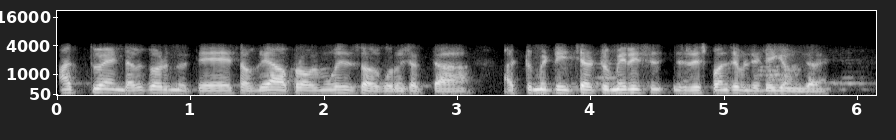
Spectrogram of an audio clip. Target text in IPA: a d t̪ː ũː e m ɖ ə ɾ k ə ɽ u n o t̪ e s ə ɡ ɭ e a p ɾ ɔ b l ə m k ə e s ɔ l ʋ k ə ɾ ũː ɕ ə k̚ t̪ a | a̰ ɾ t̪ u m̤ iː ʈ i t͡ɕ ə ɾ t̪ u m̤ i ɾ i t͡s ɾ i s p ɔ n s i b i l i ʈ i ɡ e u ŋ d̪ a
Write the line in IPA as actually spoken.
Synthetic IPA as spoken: a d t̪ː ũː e ɳ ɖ ə ɾ k ə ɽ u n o t̪ e s ə ɡ ɭ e a p ɾ ɔ b l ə m k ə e s ɔ l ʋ k ə ɾ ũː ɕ ə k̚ t̪ a | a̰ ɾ t̪ u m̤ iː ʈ i t͡ɕ ə ɾ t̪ u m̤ i ɾ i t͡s ɾ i s p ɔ n s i b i l i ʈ i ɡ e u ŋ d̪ a

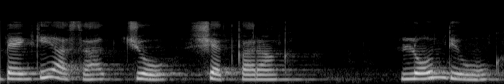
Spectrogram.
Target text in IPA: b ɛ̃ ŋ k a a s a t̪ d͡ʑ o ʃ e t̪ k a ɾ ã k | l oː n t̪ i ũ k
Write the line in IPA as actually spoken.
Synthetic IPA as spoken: b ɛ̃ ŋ k i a s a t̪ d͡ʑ o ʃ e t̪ k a ɾ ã k | l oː n d̪ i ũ k

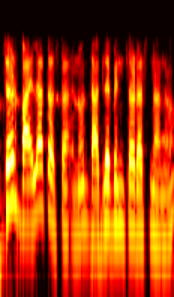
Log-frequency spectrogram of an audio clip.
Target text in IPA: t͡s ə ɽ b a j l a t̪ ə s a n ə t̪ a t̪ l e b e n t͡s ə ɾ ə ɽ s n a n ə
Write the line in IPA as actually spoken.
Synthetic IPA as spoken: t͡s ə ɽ b a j l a t̪ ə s a n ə d̪ a d̪ l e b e n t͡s ə ɽ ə s n a n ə

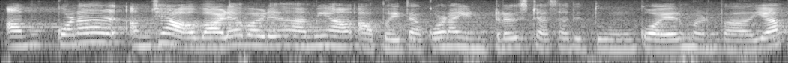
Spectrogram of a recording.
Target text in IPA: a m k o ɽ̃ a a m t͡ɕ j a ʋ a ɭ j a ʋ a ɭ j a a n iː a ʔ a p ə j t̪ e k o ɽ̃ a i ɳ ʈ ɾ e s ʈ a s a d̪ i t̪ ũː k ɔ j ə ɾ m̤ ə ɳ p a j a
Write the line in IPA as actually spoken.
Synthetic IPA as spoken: a m k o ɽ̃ a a m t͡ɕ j a ʋ a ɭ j a ʋ a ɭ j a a m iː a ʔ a p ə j t̪ a k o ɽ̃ a i ɳ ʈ ɾ e s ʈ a s a d̪ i t̪ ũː k ɔ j ə ɾ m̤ ə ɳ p a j a

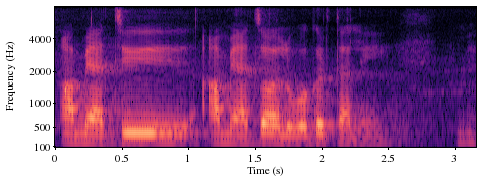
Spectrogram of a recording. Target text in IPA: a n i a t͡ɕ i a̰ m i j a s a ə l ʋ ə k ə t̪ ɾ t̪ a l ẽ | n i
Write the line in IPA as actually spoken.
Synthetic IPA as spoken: a m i a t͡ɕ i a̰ m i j a t͡s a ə l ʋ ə k ə ɾ t̪ a l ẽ | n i

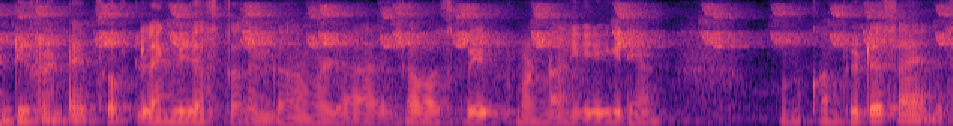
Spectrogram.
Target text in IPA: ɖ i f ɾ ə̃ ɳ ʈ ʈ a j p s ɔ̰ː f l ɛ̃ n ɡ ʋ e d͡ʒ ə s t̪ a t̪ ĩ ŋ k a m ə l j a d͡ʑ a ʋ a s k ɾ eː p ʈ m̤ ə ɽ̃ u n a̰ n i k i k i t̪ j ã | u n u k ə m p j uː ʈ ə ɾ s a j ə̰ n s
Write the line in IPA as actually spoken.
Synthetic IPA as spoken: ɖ i f ɾ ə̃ ɳ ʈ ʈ a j p s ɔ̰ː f l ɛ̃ ŋ ɡ ʋ e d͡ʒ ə s t̪ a t̪ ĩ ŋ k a m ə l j a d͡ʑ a ʋ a s k ɾ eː p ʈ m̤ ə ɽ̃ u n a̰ n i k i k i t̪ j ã | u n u k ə m p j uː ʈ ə ɾ s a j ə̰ n s

